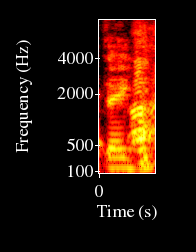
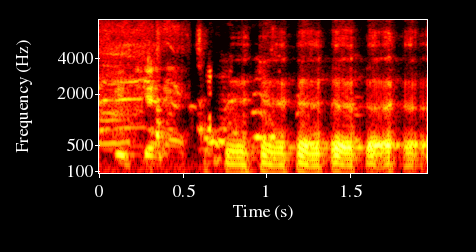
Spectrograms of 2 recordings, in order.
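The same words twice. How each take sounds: First: Said in the usual way. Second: Slow, stretched thanks with a laugh; drawn-out laughing shout. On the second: Real, not acted.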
